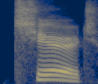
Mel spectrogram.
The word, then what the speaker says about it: church: طيب church اللي هي كنيسه، النطق الصحيح بتاعها church.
